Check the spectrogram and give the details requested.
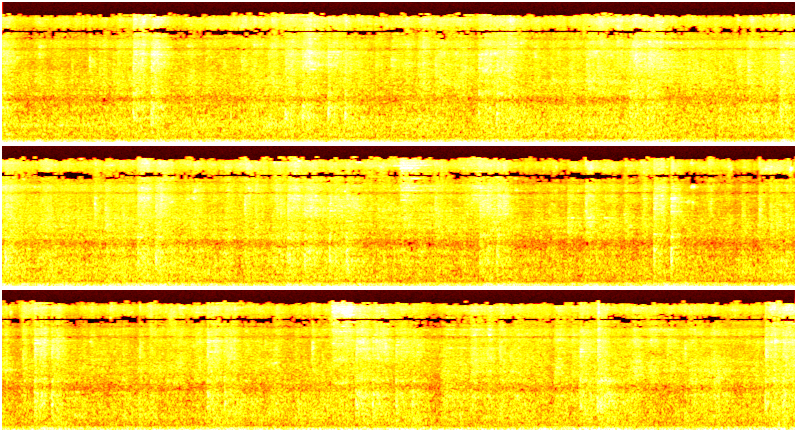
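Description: Double-stack intermodal container train rolling past on steel wheels and rails: a steady low rumble with a clack about every two seconds as the wheel sets pass.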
